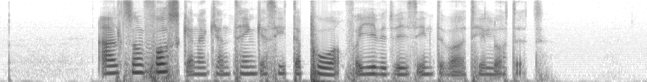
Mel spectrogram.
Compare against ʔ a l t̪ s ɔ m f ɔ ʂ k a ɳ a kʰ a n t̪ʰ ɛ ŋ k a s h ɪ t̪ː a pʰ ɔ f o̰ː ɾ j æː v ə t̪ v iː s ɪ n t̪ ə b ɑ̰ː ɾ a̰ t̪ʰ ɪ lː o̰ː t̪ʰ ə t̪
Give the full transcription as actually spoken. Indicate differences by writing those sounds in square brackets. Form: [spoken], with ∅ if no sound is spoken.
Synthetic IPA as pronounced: ʔ a l t̪ s ɔ m f ɔ ʂ k a ɳ a kʰ a n t̪ʰ ɛ ŋ k a s h ɪ t̪ː a pʰ ɔ f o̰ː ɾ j [iː] v ə t̪ v iː s ɪ n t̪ ə [v] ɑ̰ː ɾ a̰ t̪ʰ ɪ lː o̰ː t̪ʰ ə t̪

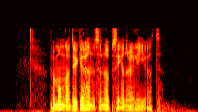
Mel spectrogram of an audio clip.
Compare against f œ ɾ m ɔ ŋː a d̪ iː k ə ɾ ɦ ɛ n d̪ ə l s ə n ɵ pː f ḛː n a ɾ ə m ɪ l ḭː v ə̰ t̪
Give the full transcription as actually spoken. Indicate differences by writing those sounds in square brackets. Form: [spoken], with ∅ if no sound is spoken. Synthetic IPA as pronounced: f œ ɾ m ɔ ŋː a d̪ [yː] k ə ɾ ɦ ɛ n d̪ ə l s ə n ɵ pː [s] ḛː n a ɾ ə [∅] ɪ l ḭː v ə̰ t̪

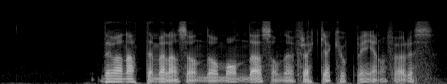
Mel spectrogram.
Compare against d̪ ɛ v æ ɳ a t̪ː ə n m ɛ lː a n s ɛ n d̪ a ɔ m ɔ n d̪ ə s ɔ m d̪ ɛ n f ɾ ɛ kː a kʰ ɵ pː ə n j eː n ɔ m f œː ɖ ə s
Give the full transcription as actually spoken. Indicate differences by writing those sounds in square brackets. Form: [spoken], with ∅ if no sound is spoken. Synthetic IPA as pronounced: d̪ ɛ v [a] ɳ a t̪ː ə n m ɛ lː a n s [œ] n d̪ a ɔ m ɔ n d̪ [a] s ɔ m d̪ ɛ n f ɾ ɛ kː a kʰ ɵ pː ə n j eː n ɔ m f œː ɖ ə s

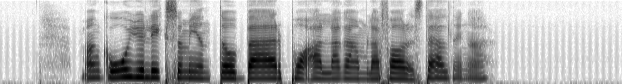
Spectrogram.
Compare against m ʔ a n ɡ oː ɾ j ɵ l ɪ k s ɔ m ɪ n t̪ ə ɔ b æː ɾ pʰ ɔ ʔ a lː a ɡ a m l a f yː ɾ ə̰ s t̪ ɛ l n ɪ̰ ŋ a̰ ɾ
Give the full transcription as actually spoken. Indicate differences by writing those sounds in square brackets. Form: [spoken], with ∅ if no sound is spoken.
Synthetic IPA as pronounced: m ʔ a n ɡ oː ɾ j ɵ l ɪ k s ɔ m ɪ n t̪ ə ɔ b æː ɾ pʰ ɔ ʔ a lː a ɡ a m l a f [œː] ɾ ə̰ s t̪ ɛ l n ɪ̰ ŋ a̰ ɾ

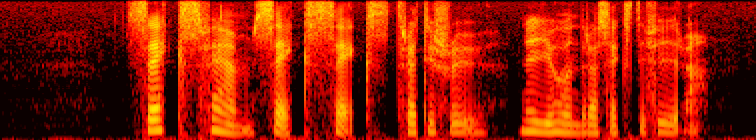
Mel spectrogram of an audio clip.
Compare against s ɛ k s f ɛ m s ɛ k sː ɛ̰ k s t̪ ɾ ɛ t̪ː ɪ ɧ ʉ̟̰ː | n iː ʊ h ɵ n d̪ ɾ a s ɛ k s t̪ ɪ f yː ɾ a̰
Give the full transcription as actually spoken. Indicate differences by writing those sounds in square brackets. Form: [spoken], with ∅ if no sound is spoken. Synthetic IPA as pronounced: s ɛ k s f ɛ m s ɛ k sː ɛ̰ k s [t̪ʰ] ɾ ɛ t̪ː ɪ ɧ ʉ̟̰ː | n iː ʊ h ɵ n d̪ ɾ a s ɛ k s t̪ ɪ f yː ɾ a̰

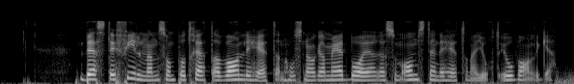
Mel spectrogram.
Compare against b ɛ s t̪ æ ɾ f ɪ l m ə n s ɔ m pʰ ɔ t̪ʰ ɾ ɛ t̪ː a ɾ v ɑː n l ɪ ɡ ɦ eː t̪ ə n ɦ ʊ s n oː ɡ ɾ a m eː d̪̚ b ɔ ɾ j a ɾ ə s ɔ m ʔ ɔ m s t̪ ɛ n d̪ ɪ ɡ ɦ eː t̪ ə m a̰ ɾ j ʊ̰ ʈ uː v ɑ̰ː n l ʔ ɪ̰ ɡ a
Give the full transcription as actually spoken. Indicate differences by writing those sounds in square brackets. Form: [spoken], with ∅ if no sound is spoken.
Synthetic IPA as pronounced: b ɛ s t̪ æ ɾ f ɪ l m ə n s ɔ m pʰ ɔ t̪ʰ ɾ ɛ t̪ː a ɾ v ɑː n l ɪ ɡ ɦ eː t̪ ə n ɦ ʊ s n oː ɡ ɾ a m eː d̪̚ b ɔ ɾ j a ɾ ə s ɔ m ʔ ɔ m s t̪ ɛ n d̪ ɪ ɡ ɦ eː t̪ ə [ɳ] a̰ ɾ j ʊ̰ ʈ uː v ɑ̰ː n l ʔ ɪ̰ ɡ a

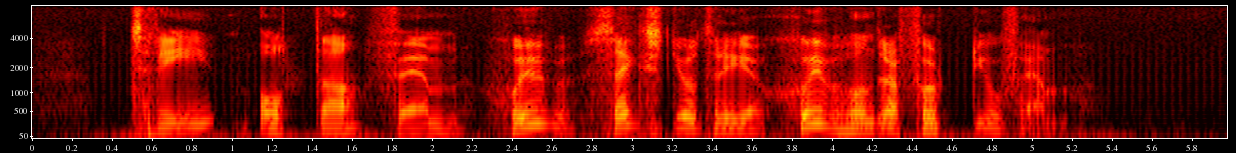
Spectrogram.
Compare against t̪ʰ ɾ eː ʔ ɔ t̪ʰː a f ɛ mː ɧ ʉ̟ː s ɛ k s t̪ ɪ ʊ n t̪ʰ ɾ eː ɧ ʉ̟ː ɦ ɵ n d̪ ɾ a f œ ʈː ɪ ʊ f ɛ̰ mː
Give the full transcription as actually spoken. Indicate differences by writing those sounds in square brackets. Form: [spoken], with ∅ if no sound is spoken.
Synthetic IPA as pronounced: t̪ʰ ɾ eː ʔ ɔ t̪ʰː a f ɛ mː ɧ ʉ̟ː s ɛ k s t̪ ɪ ʊ [∅] t̪ʰ ɾ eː ɧ ʉ̟ː ɦ ɵ n d̪ ɾ a f œ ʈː ɪ ʊ f ɛ̰ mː

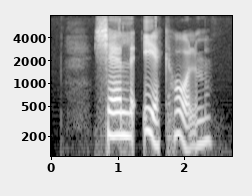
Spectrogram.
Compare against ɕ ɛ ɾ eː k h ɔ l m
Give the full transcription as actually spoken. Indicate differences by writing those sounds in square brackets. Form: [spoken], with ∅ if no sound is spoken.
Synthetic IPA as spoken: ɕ ɛ [l] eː k h ɔ l m

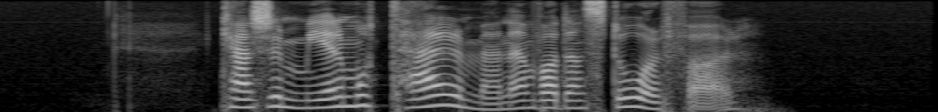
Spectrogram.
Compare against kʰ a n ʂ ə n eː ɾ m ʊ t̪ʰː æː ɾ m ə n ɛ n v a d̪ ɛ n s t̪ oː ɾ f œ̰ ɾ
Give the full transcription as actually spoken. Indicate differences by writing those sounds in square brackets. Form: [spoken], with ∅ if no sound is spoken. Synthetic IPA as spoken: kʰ a n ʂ ə [m] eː ɾ m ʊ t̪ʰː [æ] ɾ m ə n ɛ n v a d̪ ɛ n s t̪ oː ɾ f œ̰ ɾ

